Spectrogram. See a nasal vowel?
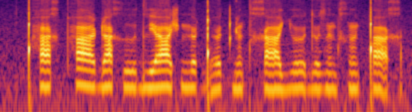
yes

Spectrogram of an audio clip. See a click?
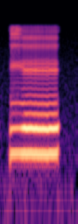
no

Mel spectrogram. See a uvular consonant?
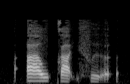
no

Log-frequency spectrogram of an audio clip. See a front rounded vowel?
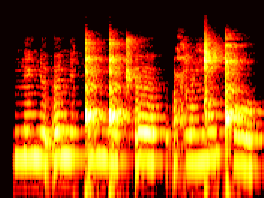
yes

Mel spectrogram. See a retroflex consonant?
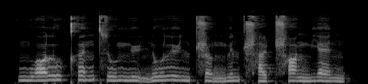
yes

